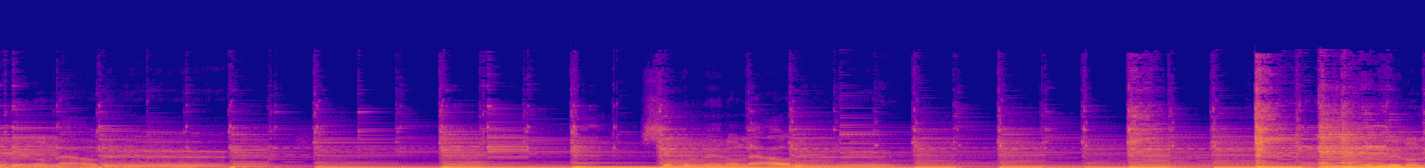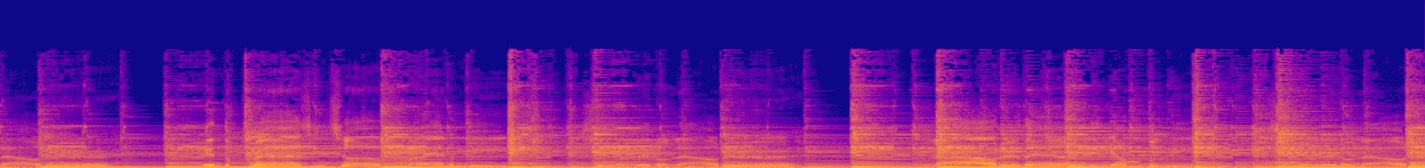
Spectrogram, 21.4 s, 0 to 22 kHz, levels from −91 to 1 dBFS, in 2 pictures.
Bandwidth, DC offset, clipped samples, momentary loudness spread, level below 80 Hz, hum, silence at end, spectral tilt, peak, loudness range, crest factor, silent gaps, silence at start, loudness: 16 kHz; under 0.1%; under 0.1%; 13 LU; -54 dBFS; none; 0 s; -5.5 dB/octave; -2 dBFS; 9 LU; 18 dB; none; 0 s; -21 LUFS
